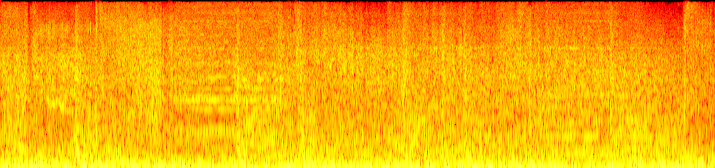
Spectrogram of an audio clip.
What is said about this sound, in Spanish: Había un crucero británico justo detrás de nosotros y sus cañones disparaban por encima de nuestras cabezas.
